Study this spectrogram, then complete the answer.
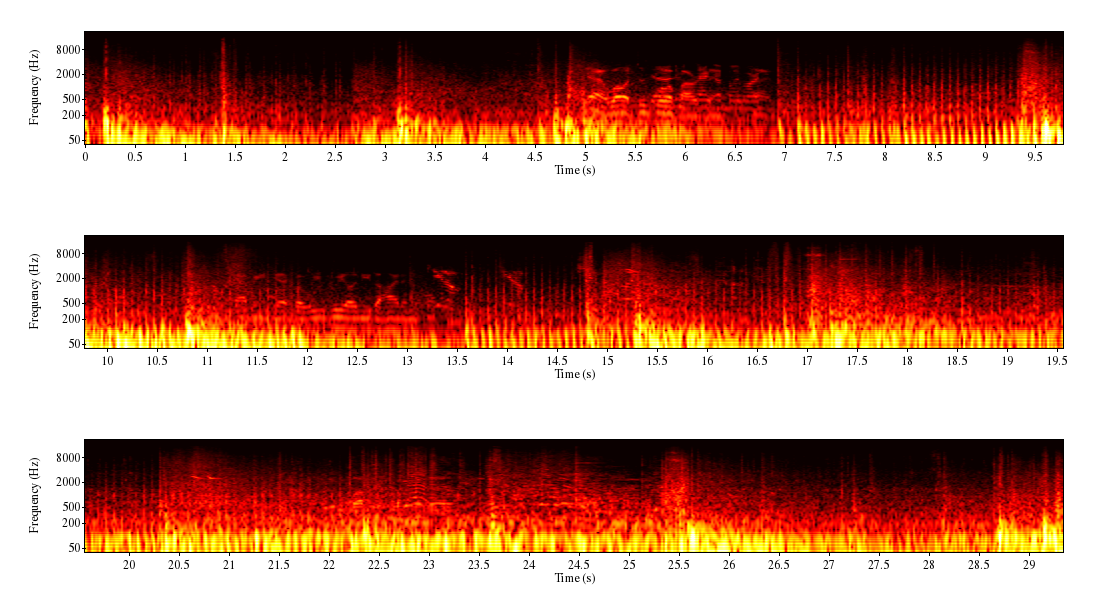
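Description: Gunshots crack repeatedly nearby and in the distance.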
